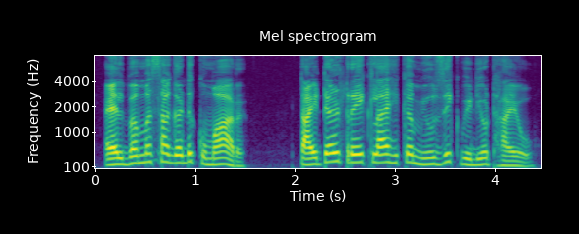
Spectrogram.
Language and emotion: Sindhi, neutral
